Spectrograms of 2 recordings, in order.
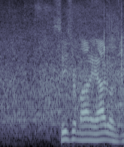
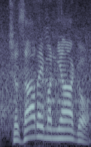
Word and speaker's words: Cesare Maniago: by Art Fleming, that Cesar Maniago's name was in an answer. Only Art Fleming pronounced it Cesare Maniago.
